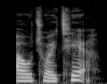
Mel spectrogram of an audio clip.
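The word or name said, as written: AUTORITÆR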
